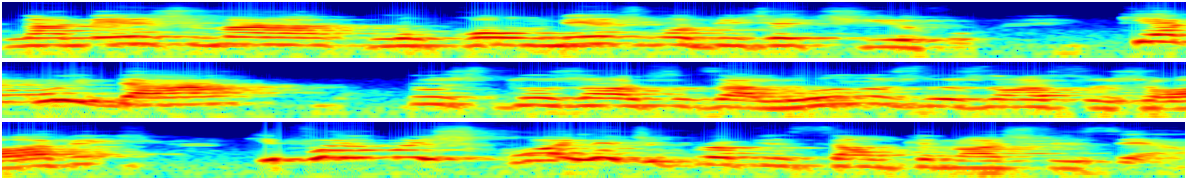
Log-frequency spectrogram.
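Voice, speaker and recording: With lively intonation and an extremely high pitch, a man talks at a fairly slow pace. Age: 60s. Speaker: school director. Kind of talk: webinar moderation. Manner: halting.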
